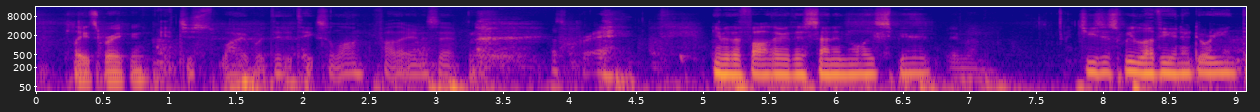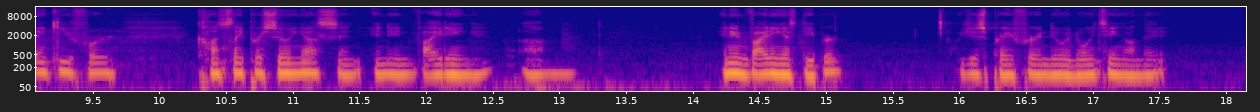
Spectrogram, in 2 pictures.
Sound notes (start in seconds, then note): 2.9 chuckles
